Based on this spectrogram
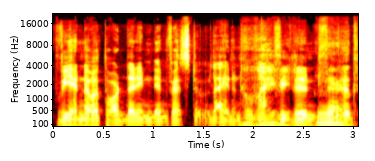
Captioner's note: chuckles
